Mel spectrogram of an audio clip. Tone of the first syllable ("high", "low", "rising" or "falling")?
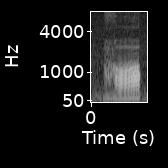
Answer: rising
